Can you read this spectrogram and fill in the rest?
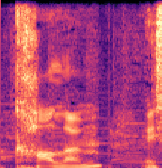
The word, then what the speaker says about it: column: 专栏呢，或者说一个柱形、圆柱形的这么一个词呢，叫 column，it spells c o l u m n，column。所以各位记住，就是 m n 的组合呢，m n 这个组合 n 呢是不发音的。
